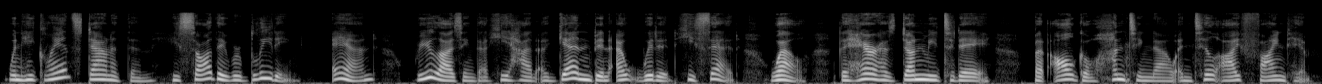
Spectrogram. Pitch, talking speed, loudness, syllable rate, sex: 195 Hz, 170 wpm, -21 LUFS, 4.3 syllables/s, female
